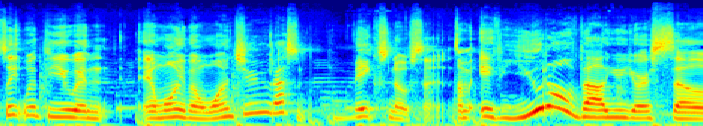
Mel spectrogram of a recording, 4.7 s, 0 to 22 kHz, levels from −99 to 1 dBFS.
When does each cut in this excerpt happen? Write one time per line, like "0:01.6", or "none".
0:03.1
